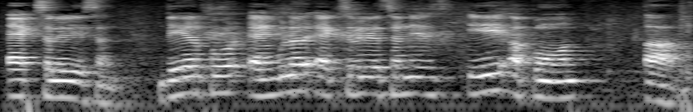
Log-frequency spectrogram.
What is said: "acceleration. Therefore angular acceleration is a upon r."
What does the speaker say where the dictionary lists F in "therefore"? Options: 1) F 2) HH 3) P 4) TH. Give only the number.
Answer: 3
